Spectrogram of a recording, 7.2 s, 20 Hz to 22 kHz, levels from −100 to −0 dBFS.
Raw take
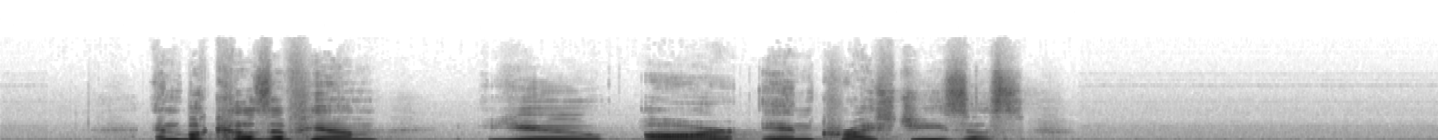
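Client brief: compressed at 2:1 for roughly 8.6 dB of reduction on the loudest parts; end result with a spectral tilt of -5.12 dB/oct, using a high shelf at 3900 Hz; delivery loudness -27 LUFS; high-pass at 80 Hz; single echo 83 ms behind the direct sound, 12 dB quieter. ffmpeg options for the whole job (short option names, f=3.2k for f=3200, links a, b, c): -af "highpass=80,highshelf=f=3.9k:g=6.5,acompressor=threshold=-27dB:ratio=2,aecho=1:1:83:0.251,volume=0.5dB"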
